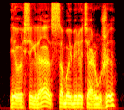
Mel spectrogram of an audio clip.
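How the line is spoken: Skeptical snort. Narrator (Russian): хмыкнул тот

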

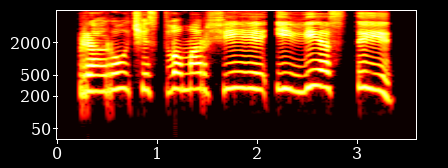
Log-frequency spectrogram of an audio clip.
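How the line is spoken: Shouting. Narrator (Russian): закричала я

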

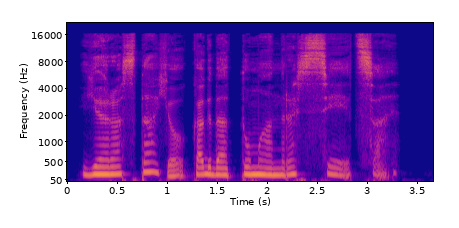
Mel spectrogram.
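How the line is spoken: Sighing. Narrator (Russian): вздохнула Гало

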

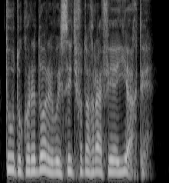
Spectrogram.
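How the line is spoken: Sighed. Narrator (Ukrainian): зітхнув

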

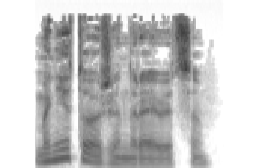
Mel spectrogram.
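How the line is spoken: Calm. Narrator (Russian): спокойно произнесла вампирша

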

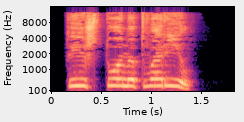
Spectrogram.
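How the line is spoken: Shouting. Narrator (Russian): закричал самоделкин

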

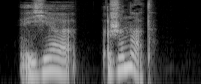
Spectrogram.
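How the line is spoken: Muttering. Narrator (Russian): пробормотал он

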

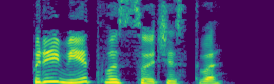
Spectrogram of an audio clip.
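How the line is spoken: Snorting. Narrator (Russian): хмыкнула она

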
